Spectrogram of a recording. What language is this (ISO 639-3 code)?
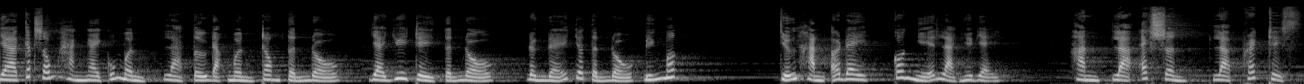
vie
